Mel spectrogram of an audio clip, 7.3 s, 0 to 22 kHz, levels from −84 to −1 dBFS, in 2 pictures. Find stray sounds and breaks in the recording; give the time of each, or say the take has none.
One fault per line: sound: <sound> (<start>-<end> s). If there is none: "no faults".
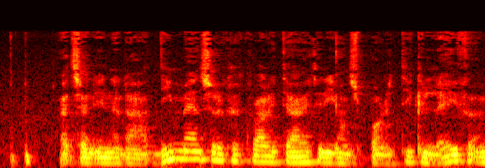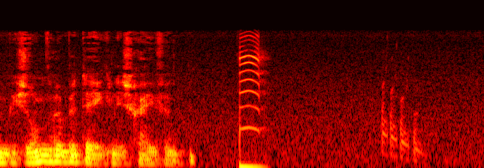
sound: squeak (5.4-5.7 s)
sound: chirp (6.5-6.9 s)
